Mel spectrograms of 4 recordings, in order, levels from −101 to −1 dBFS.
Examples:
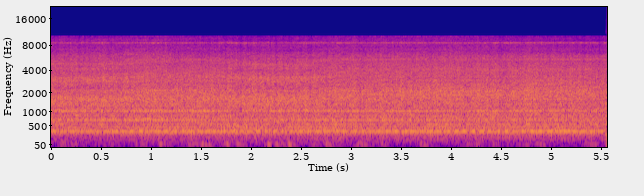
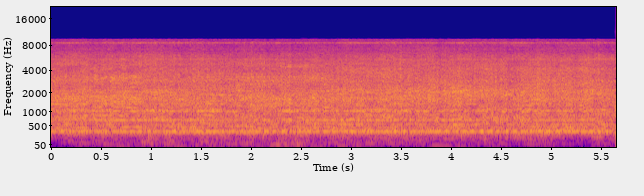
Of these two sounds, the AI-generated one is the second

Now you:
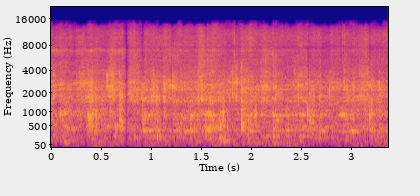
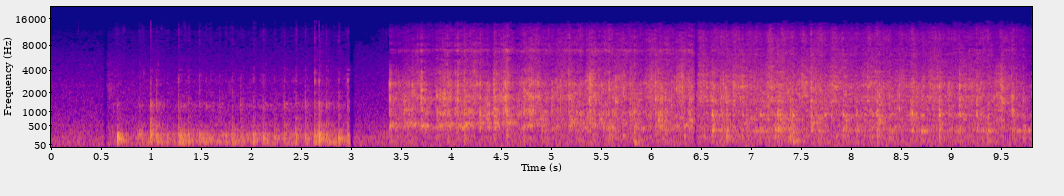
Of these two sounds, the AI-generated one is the first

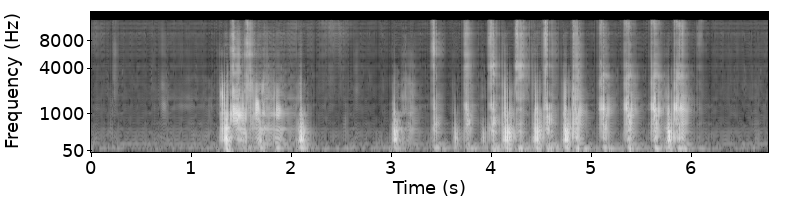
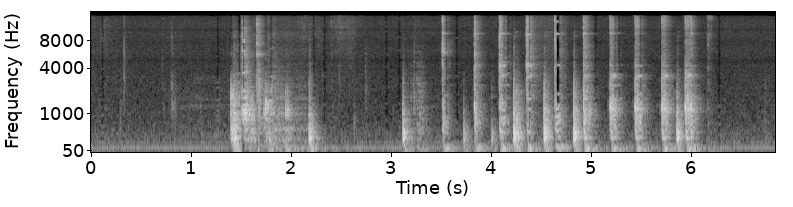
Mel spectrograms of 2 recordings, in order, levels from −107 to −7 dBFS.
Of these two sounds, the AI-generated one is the first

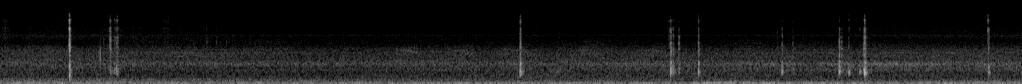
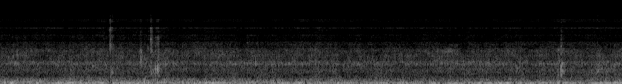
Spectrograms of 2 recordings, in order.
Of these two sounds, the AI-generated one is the second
